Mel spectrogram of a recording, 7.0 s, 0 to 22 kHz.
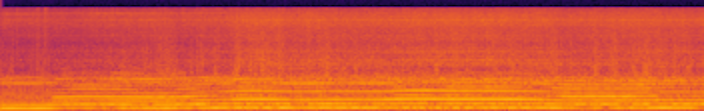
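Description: Spec Racer Ford Gen3's four-cylinder engine, heard onboard, running at low, fairly steady revs in first gear. Its pitch creeps up slightly about two seconds in and dips briefly near the end.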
